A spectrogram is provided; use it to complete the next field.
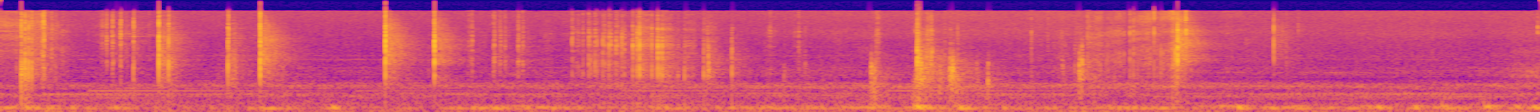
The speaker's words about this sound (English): One by one, lick of the finger, the peel of the corner of the page.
